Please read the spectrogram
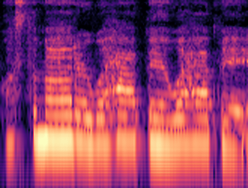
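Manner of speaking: high, loud, insistent questioning; hammed-up anxious friend firing questions; imitating pestering friend. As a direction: pester with mock concern. Imitates friend trailing and pestering her.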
